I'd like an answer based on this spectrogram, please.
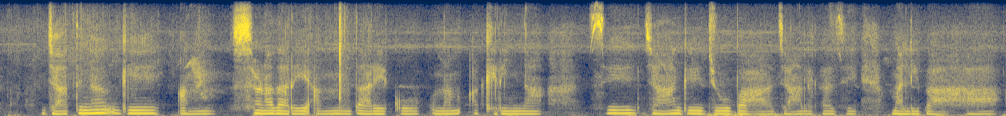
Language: Santali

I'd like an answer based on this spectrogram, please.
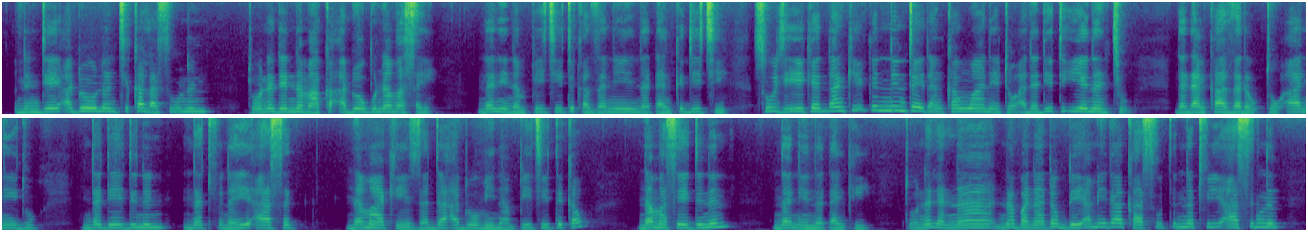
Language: Ngizim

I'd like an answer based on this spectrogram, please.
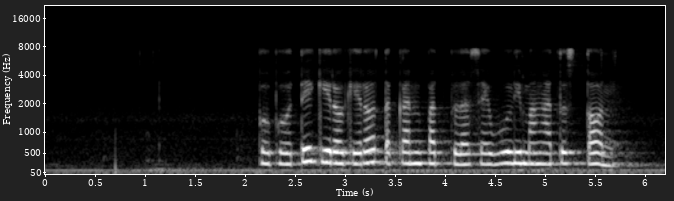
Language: Javanese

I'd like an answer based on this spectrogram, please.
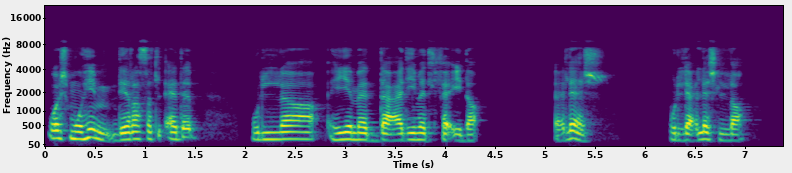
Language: Moroccan Arabic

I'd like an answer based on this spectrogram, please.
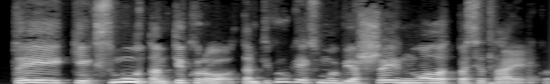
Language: Lithuanian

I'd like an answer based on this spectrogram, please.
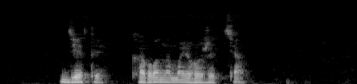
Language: Belarusian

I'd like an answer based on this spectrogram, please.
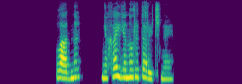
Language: Belarusian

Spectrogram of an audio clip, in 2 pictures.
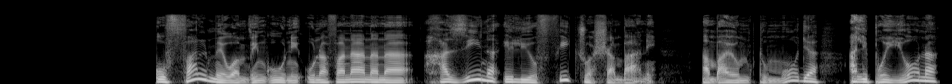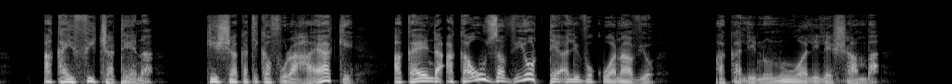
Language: Swahili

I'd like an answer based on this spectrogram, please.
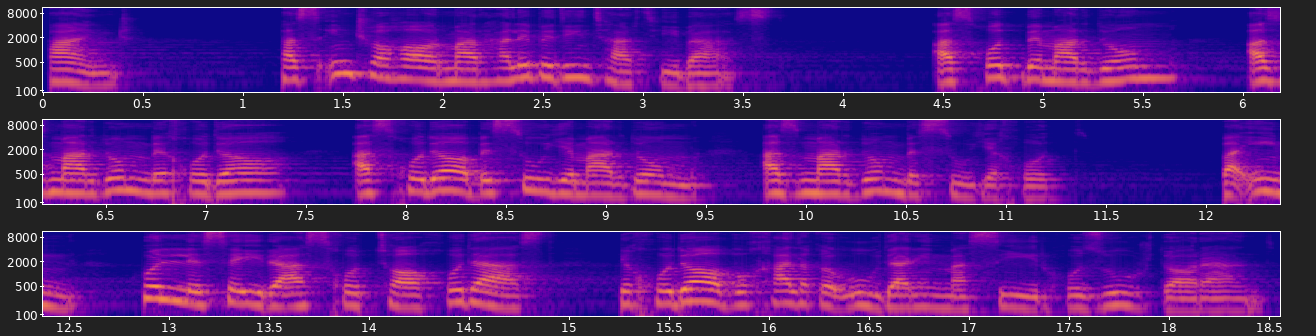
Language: Persian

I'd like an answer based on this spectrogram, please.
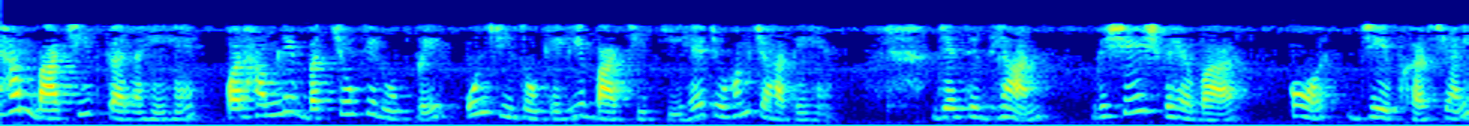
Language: Hindi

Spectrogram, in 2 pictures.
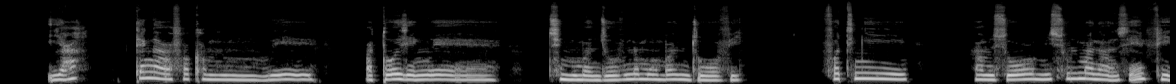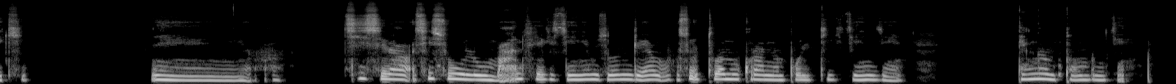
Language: Antankarana Malagasy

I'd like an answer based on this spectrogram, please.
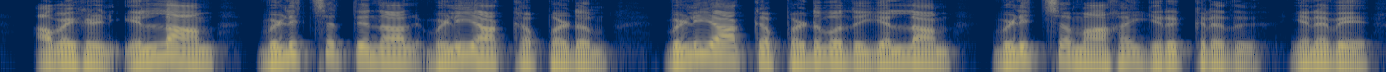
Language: Tamil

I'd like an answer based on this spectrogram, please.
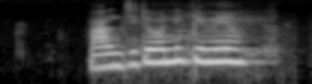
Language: Punjabi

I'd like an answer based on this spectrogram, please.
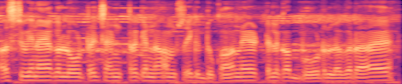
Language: Hindi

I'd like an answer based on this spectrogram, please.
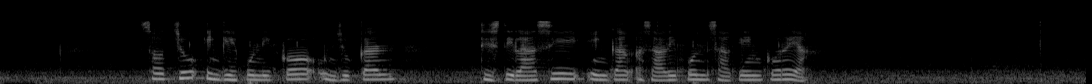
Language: Javanese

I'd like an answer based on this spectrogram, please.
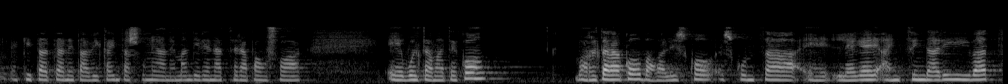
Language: Basque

